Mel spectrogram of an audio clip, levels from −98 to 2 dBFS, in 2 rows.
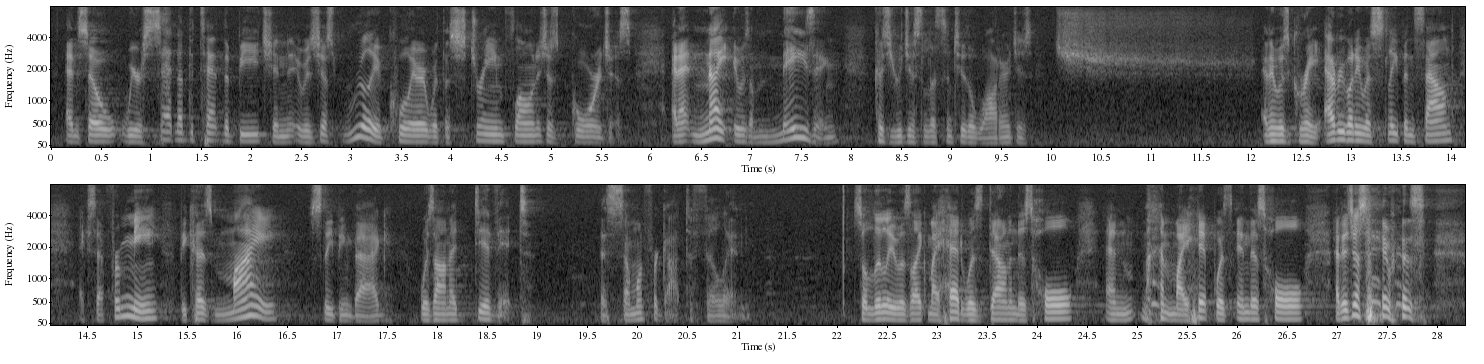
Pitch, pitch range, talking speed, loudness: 135 Hz, 120-150 Hz, 190 wpm, -33 LUFS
